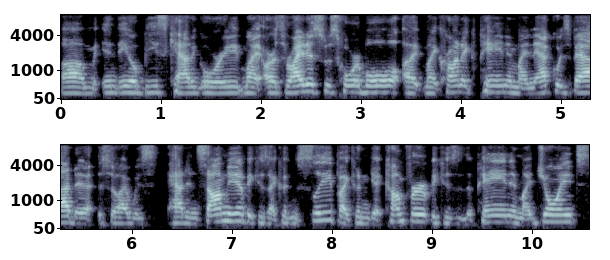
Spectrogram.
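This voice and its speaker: A woman with a normal speaking voice and medium pitch talks at a fairly quick pace with fairly even intonation and hardly any pauses. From Ohio, US Midwest. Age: 50s. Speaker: health coach. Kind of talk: interview.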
